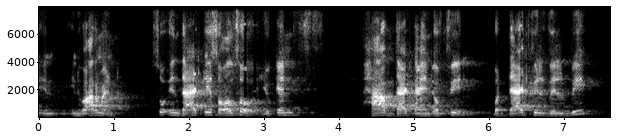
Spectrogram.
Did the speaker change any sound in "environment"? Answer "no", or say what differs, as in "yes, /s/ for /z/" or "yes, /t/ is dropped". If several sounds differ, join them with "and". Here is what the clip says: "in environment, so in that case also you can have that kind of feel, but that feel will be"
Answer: no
